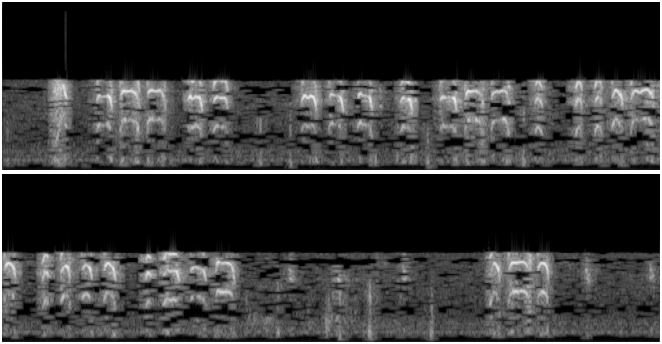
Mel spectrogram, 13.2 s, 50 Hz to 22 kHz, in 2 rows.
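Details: African wild dogs at Pete's Pond, 16 September 2008, chasing and being chased by waterbucks; rapid clusters of high, bird-like twittering chirps repeat in bursts, fall quiet briefly, then return in one last burst.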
